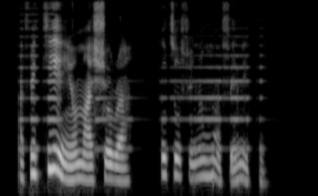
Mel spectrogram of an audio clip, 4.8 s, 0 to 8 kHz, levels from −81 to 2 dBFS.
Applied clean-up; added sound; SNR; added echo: neural mask model RNNoise.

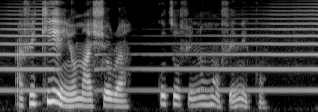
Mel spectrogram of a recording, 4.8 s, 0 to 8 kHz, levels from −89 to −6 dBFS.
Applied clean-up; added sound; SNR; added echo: none; Trumpet; 8 dB; none.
